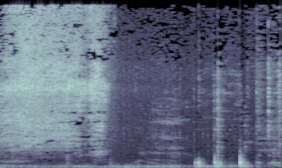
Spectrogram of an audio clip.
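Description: Hot oil sizzling in a steel kadai as fried pointed gourd pieces are tipped and scraped out onto a plate; the hiss dies away about halfway through. A few sharp knocks follow near the end.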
